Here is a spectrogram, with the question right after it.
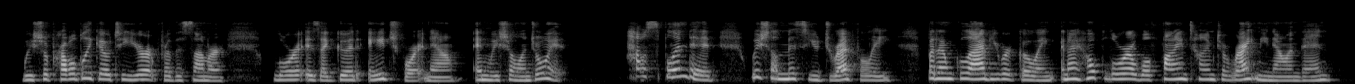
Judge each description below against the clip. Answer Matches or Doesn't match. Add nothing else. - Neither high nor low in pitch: Doesn't match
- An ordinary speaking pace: Doesn't match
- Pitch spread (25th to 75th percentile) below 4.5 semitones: Matches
